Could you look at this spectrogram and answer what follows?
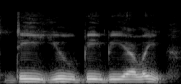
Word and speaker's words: Dubble: Double has always been spelled like bubble. So, it's dubble.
